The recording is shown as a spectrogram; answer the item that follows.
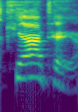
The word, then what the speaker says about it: Konata: Is it Kanata Mumfield? Is that how you say his name? – Kanata. – Kanata Mumfield. – No, it's Keontae. I'm sorry. – Keontae? – Yeah. – K-O-N-A-T-A. Pronounced Keontae.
